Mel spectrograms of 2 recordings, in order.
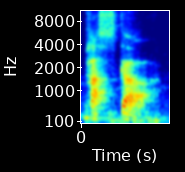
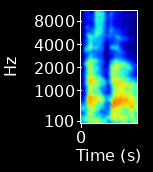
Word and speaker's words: Pascha: It's pronounced what? Pascha, right? Pascha, right?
